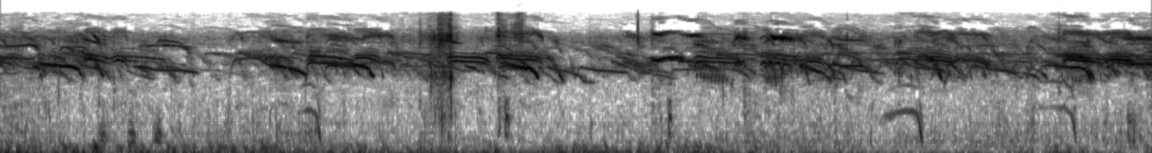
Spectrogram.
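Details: Chicks in a village setting calling together, a constant chorus of high piercing downward-sliding peeps, interrupted by a few brief broadband bursts like wing flaps or knocks, and occasional lower hooked calls.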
